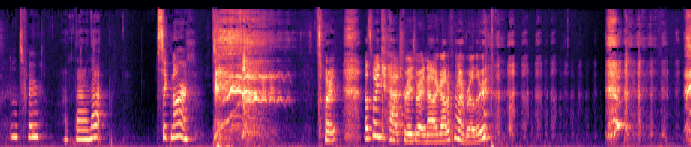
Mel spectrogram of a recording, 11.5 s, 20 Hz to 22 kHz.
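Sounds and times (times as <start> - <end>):
speech: 0.2 - 1.9, 2.7 - 3.9, 5.4 - 8.4
person wheezing laugh-like exhale: 10.1 - 11.5.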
